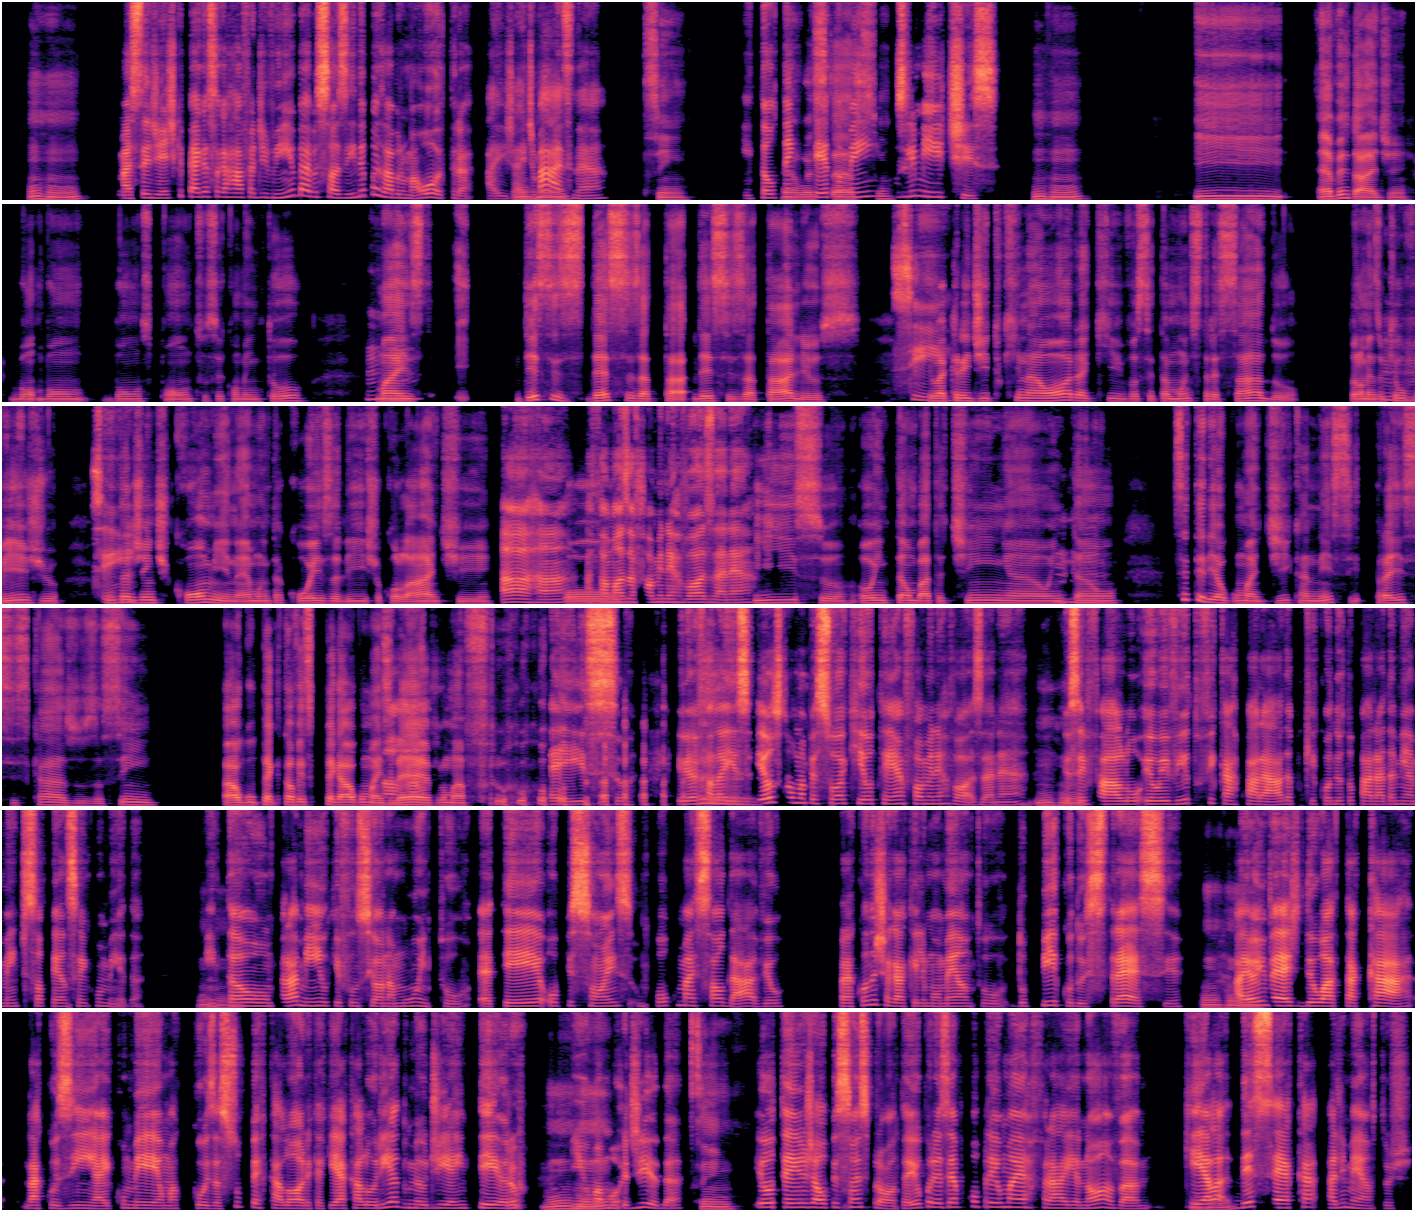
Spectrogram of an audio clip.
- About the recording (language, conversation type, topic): Portuguese, podcast, O que você faz para diminuir o estresse rapidamente?
- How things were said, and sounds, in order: laughing while speaking: "fruta?"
